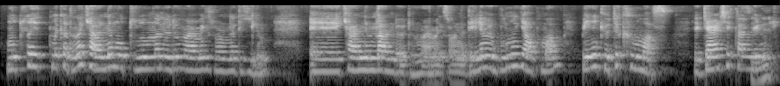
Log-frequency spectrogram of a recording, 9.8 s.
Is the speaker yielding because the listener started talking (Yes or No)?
No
